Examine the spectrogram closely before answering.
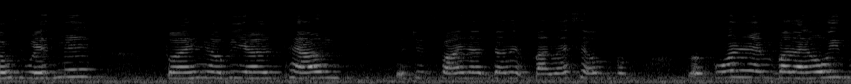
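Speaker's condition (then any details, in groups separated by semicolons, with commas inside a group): Spastic quadriplegic cerebral palsy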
